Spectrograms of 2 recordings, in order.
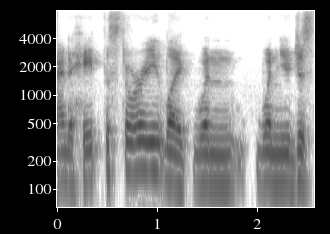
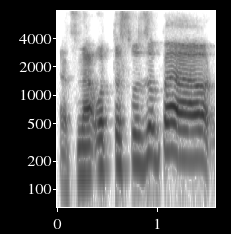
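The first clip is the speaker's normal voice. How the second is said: higher, louder puzzled protest; mock baffled viewer; 8 semitones higher, 5 dB louder than usual. Podcaster acting out a confused viewer at the ending, baffled. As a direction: imitate a viewer thrown by the twist.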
